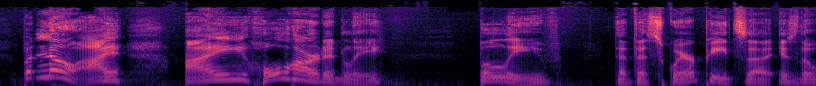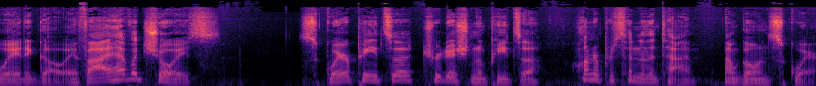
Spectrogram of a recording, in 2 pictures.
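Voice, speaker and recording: An animated man with an American accent, fairly high in pitch, with very wide pitch swings, very even loudness and a moderate pace, in a very clean recording over a silent background. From Detroit area, Michigan. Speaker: podcast co-host. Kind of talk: casual debate.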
